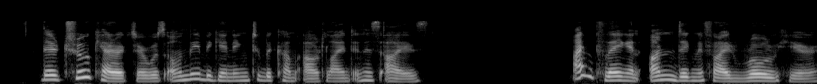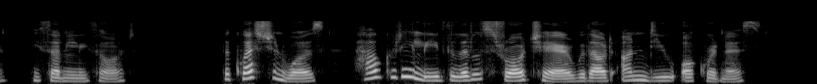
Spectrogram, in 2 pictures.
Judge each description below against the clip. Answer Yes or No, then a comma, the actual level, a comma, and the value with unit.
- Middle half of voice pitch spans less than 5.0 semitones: No, wide, 5.6 semitones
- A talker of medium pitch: Yes, medium, 175 Hz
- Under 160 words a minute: Yes, slow, 135 wpm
